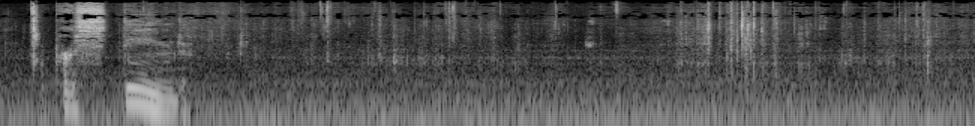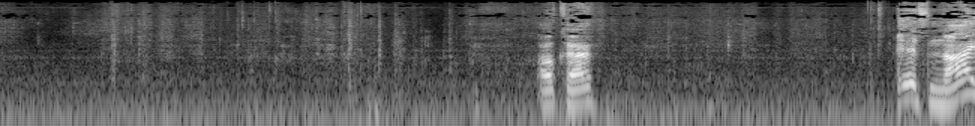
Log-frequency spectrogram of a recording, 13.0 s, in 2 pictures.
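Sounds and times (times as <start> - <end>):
steady low hum: 0.0 - 13.0
person chewing food: 1.4 - 9.6.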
